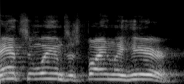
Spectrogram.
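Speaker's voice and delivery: high, carrying, acted-out receptionist-style yell. Retelling how the receptionist called out his arrival, retelling a yell. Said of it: "and she yells out".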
